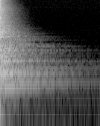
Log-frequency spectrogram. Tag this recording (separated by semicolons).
percussion; atonal; metal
